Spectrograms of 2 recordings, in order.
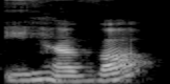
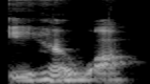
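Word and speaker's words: Oíche mhaith: MH is pronounced like a V, so Oíche va. And then in Ulster and Connacht, this MH is pronounced like a W, so Oíche wa, Oíche wa.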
